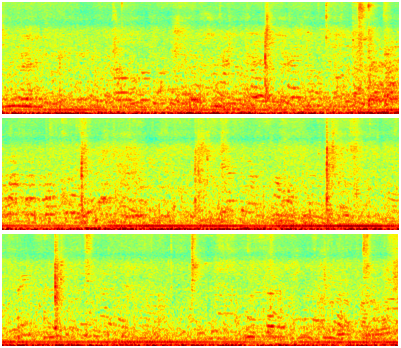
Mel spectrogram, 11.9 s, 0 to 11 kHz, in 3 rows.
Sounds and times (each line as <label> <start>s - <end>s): walking around a green market 0.0s - 11.9s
